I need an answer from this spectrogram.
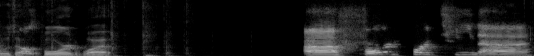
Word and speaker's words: Cortina: It is spelled exactly how it's said. I have zero phonics skills. I cannot say a word and convert it into letters. Core, so COR, Tina, TINA.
